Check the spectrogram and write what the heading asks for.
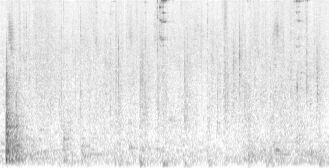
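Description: A loud thump right at the start, then scattered soft knocks, shuffling and footsteps as people move around chairs and a table on a stage.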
